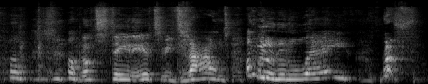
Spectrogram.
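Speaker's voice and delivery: high, loud indignant dog; talking dog. Acted. Dog refusing to be drowned, high and loud. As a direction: protest loudly as a hard-done-by dog.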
